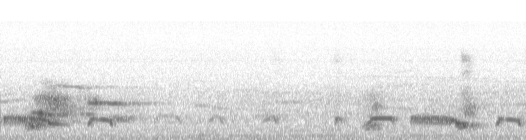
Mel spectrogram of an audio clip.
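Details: Decoy cooing of a spotted dove for luring wild doves: a loud rough coo opens, followed by a string of short hollow notes and a longer falling phrase, over background hiss.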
